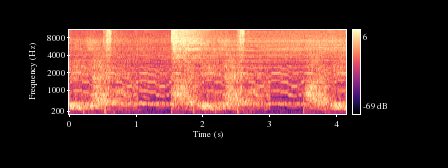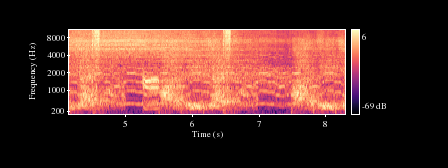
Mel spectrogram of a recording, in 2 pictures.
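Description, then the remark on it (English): A loud crowd cheers and roars continuously, with regular sharp beat-like hits about once a second cutting through the noise. “And the crowd goes, and the crowd goes, and the crowd goes, and the crowd goes.”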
